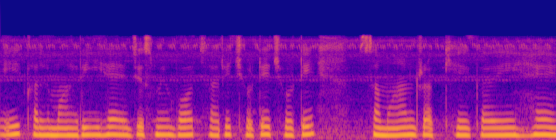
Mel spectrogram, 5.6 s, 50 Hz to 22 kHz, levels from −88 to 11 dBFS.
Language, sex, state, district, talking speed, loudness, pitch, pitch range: Hindi, female, Jharkhand, Ranchi, 130 wpm, -14 LUFS, 205 Hz, 200-215 Hz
